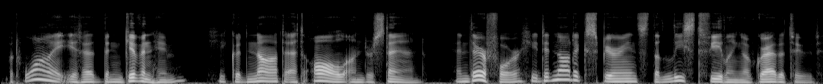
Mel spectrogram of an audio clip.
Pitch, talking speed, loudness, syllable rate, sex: 130 Hz, 175 wpm, -20 LUFS, 4.8 syllables/s, male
